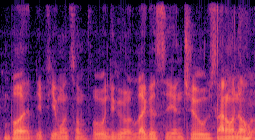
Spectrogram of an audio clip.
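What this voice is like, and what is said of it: Haitian accent. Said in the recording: “I heard the accent ... I'm Haitian.”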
